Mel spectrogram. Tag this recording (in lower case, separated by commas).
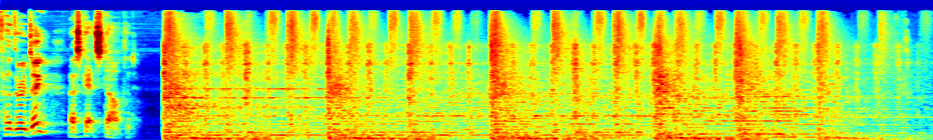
speech, music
